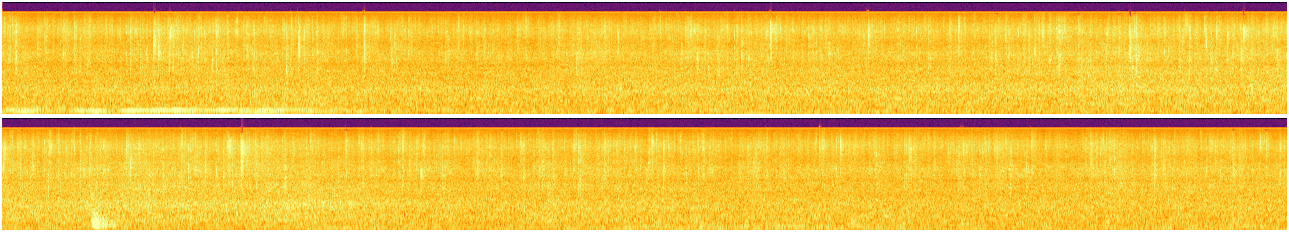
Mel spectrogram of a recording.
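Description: Steady rain falling, with many fine drop ticks. A low hum is heard in the first few seconds and again near the end, and a single short thump comes about halfway through.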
